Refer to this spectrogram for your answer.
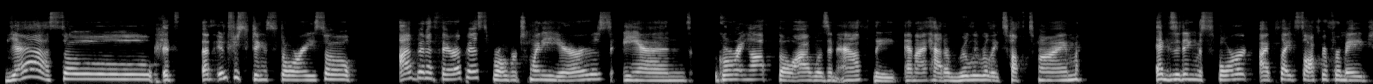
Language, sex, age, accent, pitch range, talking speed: English, female, 40-59, American, 180-215 Hz, 170 wpm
